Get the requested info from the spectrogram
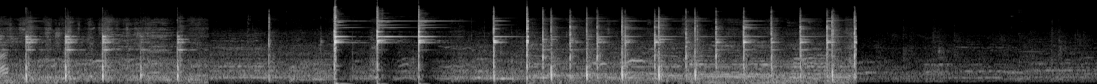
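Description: Blacksmiths' hammers striking metal on an anvil, each blow ringing out with a metallic clang. Three heavy blows come about three to four seconds in, between runs of quick, lighter strikes at about four a second. The hammering stops suddenly near the end, leaving quiet background.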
